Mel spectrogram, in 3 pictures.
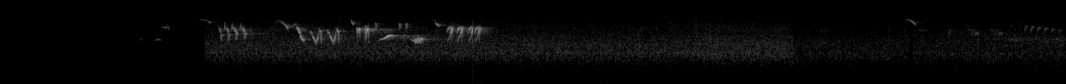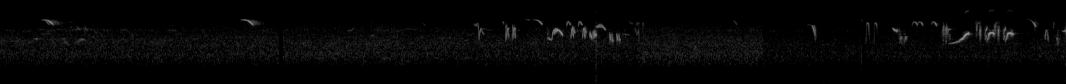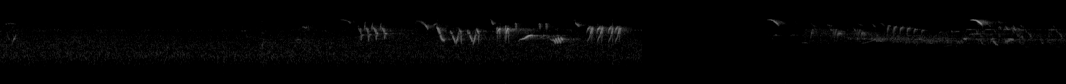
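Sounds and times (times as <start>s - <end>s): small birds chirping: 1.4s - 27.8s, 28.9s - 31.9s
birds twittering: 2.0s - 5.0s, 8.9s - 22.5s, 23.5s - 27.7s
steady outdoor hiss: 2.0s - 27.8s.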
